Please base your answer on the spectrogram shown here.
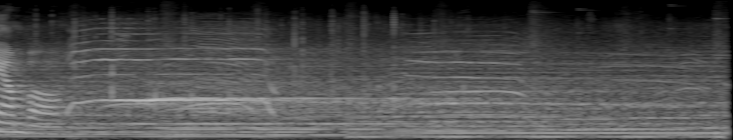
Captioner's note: congregation cheering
